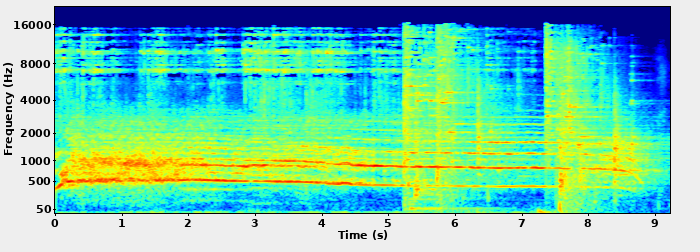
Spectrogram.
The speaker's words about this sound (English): This is entitled Monster Breaks Window. I mean, come on, man. Monster breaks window.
